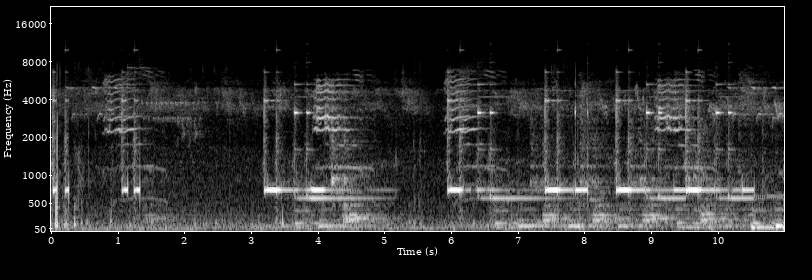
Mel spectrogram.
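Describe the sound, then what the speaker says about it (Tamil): A doorbell rings in the Scary Teacher video game, its chiming ding-dong repeating several times in loud bursts, mixed with cartoonish cat meows and caterwauling. "That stupid bell again."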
